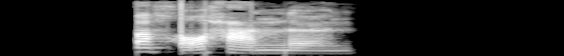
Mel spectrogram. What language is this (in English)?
Cantonese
